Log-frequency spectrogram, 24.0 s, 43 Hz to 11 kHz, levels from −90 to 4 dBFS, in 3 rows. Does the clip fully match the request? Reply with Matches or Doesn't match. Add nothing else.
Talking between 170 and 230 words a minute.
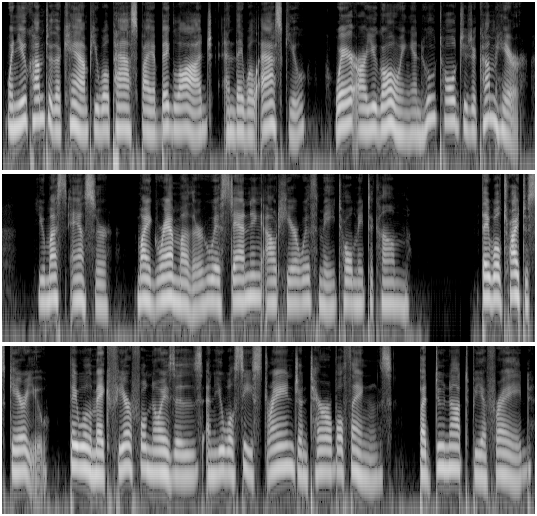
Matches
